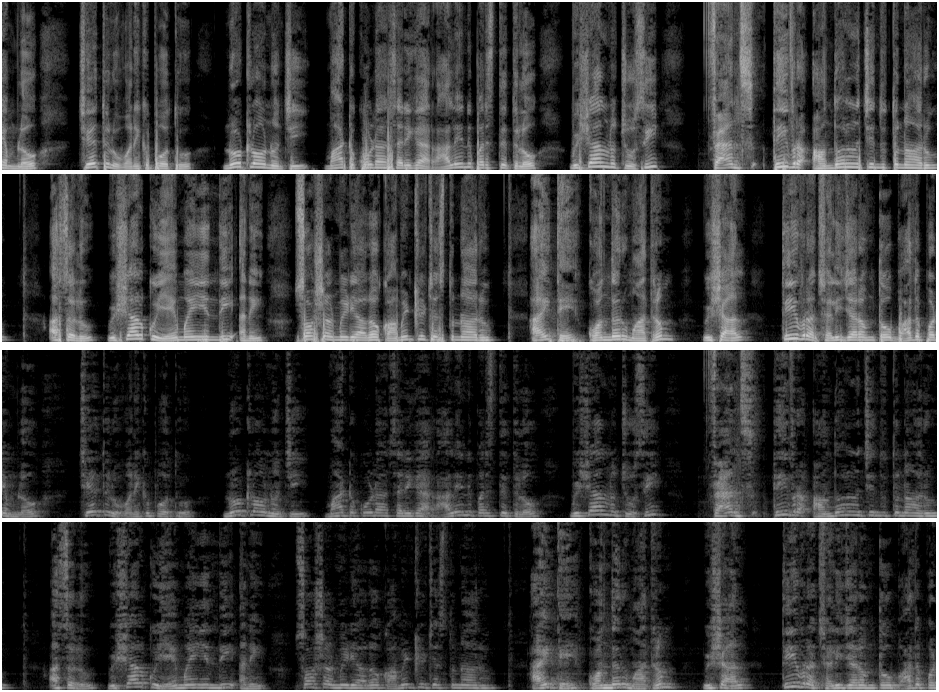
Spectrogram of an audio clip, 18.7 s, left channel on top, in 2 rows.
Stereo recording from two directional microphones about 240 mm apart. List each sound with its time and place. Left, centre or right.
0.0 s speech: left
